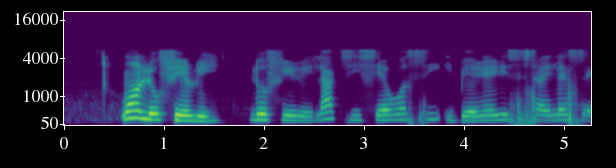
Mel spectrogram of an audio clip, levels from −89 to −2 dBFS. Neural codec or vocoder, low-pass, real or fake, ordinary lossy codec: codec, 24 kHz, 1.2 kbps, DualCodec; 5.4 kHz; fake; none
